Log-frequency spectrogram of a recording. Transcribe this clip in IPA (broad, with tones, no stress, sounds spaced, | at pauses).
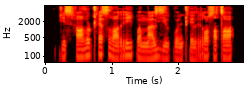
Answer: k i˨ s h a˧ ðˤ u˦ ʈʰ ɛ˦ s ðˤ e˨ r i˦ p ʌ˨ m a˨˦ l zʲ u˨ l p o˨ n ʈʰ e˨ l r o˦ sˤ u˧ tˤ ɛ˦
